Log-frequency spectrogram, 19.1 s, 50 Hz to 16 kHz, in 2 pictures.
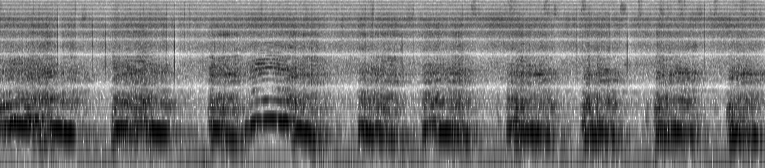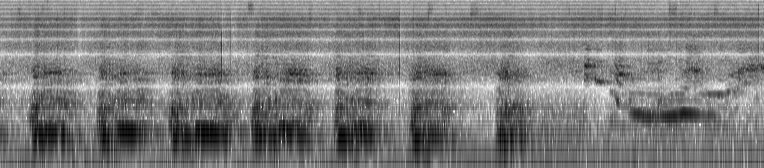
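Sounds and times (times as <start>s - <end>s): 
deep rhythmic lion roars: 0.0s - 19.1s
thin high-pitched wail: 16.9s - 19.1s.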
